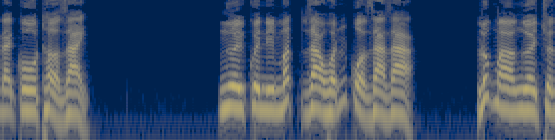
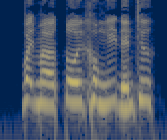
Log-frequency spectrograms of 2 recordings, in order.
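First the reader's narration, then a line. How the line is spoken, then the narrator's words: Sudden realization exclamation. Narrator (Vietnamese): Hoa Tiểu Ngọc chợt tỉnh ngộ kêu lên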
